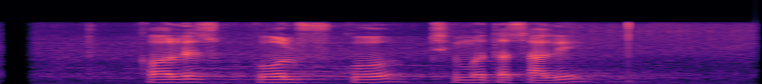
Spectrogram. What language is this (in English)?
Nepali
